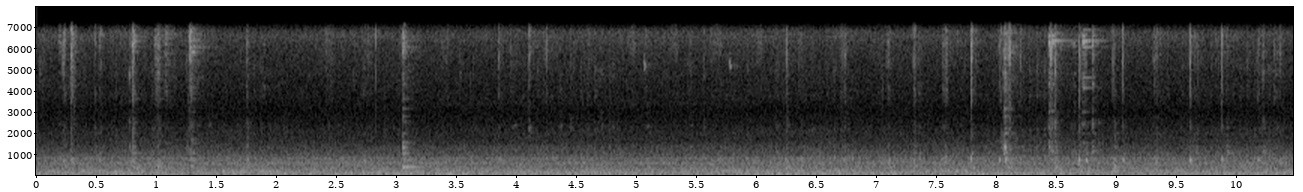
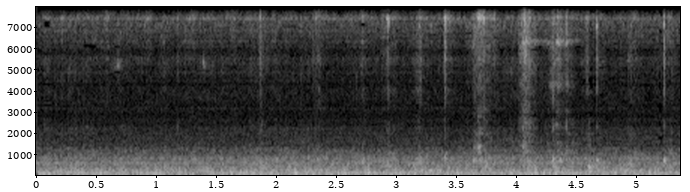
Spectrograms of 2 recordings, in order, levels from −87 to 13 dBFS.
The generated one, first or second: second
